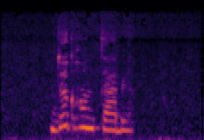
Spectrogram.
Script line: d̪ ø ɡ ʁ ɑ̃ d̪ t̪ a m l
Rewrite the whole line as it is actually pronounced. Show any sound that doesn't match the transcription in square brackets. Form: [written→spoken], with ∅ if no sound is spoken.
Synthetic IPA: d̪ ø ɡ ʁ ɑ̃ d̪ t̪ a [m→b] l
